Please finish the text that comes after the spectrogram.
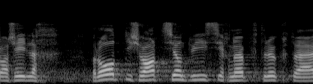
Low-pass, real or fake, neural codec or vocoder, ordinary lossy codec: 7.2 kHz; real; none; none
